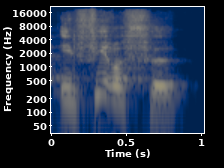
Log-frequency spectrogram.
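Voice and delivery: plain reading voice

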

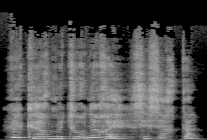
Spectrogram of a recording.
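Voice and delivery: mildly frightened lady; frightened air. A narrator's reading. Madame de Berle watching the swing, a touch of fright. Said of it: "d'un air effrayé".

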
